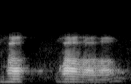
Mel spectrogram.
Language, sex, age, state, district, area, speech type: Sindhi, male, 30-45, Madhya Pradesh, Katni, urban, conversation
